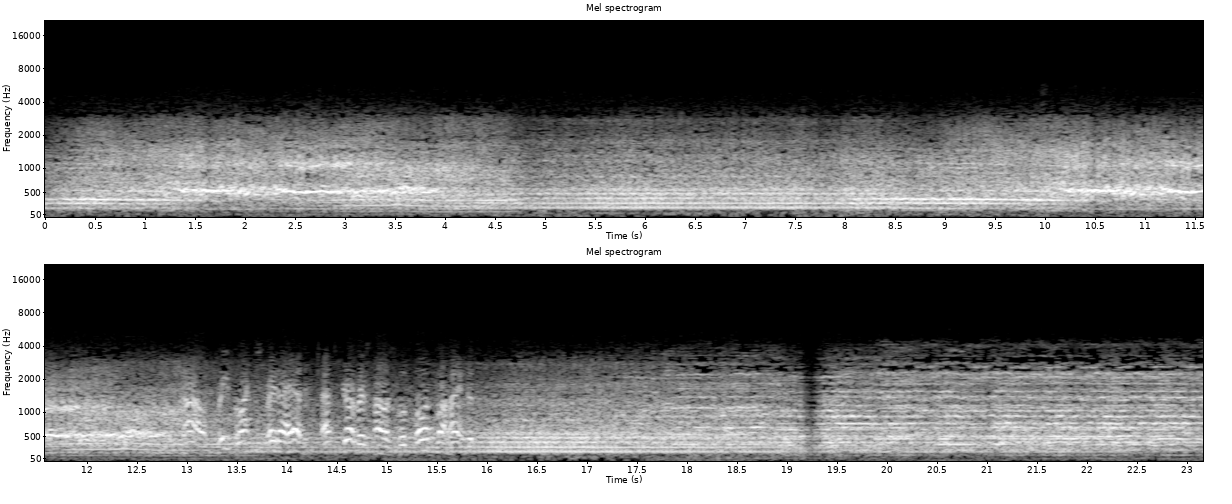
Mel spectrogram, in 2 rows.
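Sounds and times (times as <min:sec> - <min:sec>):
fast car engine roaring while speeding through city streets: 0:00.0 - 0:23.1
speech: 0:13.8 - 0:16.3.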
